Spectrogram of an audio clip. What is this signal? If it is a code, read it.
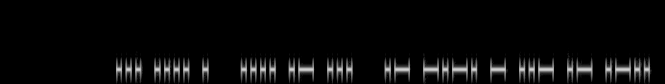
Morse code, heard as a keyed tone, about 25 wpm, 700 Hz. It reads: SHE HAS ACTUAL
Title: Sentences from Top 1000 Words - Review Part 5 - 25wpm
